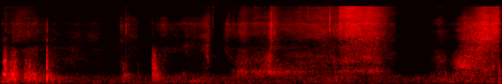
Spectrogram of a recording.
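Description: An open hardcover book with illustrated paper pages is handled as fingertips and a flat hand rub across the pages and turn them. Soft papery rubbing and brushing is heard, with a few sharp flicks and two longer bright, hissing swishes as pages sweep over. The sound is quiet and close, with little low end.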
